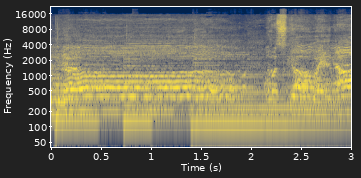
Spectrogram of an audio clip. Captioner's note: audience laughs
